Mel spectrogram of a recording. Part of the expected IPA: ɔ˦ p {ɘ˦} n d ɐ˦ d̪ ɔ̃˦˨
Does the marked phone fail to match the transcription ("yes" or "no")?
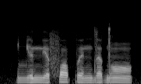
yes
